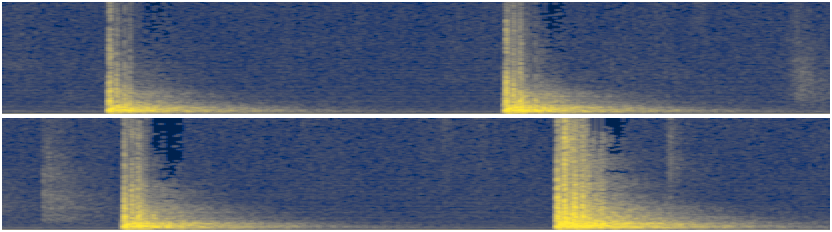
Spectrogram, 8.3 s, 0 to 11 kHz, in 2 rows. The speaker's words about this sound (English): I remember the hollow sound and the heavy sound of the hammer hitting the wood as I nailed my 95 theses to the door of the castle church on October 31st, 1517. It echoed through the lives of the villagers seeking to be faithful.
